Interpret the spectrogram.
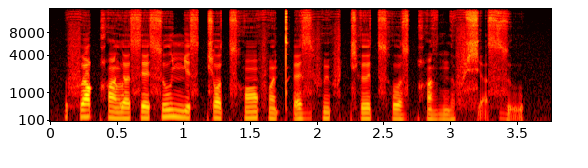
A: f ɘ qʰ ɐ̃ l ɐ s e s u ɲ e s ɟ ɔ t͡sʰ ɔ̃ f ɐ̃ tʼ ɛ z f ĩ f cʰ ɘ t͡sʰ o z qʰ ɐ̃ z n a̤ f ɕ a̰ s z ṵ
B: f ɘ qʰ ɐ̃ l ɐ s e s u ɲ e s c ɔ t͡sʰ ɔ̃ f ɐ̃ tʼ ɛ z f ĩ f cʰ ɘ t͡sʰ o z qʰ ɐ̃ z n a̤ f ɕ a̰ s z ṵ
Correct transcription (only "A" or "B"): B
